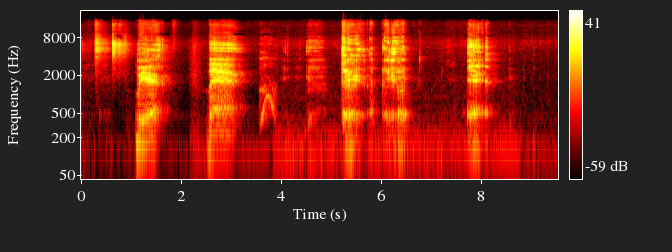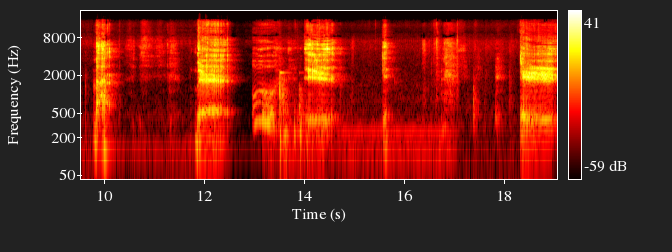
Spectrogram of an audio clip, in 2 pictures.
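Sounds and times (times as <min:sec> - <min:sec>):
woman burping loudly: 0:02.6 - 0:06.6, 0:07.7 - 0:08.4, 0:11.8 - 0:14.8, 0:18.3 - 0:19.0.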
